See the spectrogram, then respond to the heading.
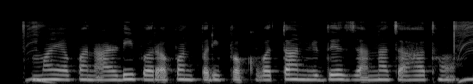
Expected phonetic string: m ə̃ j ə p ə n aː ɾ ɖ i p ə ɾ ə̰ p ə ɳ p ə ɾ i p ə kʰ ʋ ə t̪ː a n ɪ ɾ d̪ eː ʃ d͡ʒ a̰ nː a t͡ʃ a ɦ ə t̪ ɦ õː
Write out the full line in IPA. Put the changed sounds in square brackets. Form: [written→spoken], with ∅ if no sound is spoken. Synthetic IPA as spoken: m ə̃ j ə p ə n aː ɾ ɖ i p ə ɾ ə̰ p ə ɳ p ə ɾ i p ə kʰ ʋ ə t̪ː a n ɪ ɾ d̪ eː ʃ d͡ʒ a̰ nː a t͡ʃ a ɦ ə t̪ ɦ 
